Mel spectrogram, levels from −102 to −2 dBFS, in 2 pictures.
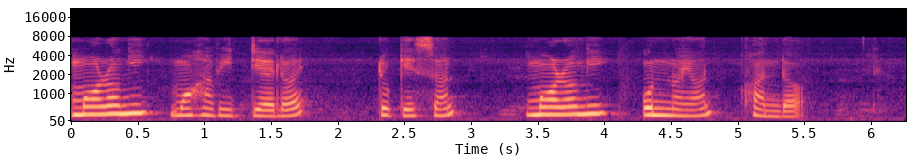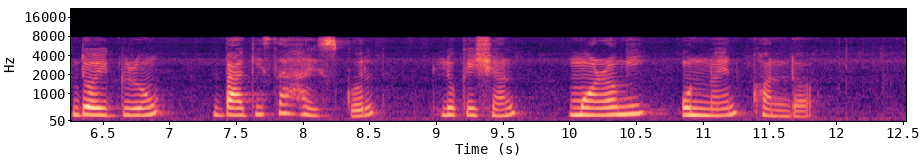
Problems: background sounds at intervals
